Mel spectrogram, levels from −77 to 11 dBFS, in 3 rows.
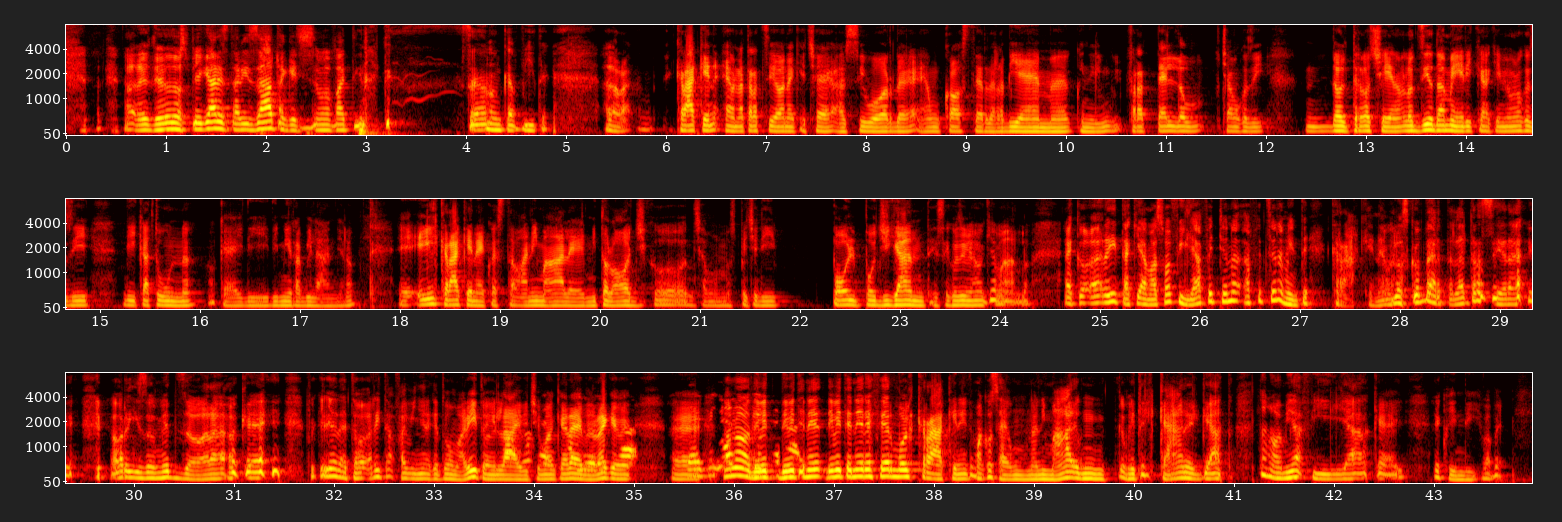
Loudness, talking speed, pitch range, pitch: -18 LUFS, 175 wpm, 115-160 Hz, 130 Hz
